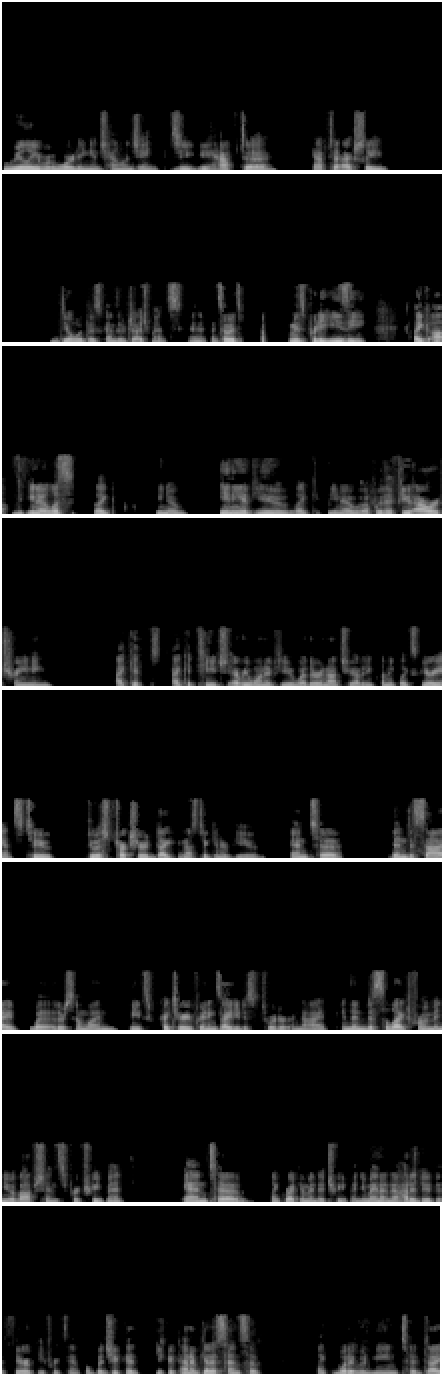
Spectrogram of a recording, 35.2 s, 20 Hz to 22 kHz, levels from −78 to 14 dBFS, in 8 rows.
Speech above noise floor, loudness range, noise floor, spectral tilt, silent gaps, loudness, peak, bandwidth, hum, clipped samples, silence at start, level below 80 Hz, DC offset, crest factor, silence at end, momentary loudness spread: over 66 dB; 4 LU; under -90 dBFS; -5.5 dB/octave; 2.97-3.07 s, 4.10-4.85 s, 7.08-7.22 s, 13.90-14.28 s, 21.20-21.44 s, 27.88-28.17 s; -25 LUFS; -4 dBFS; 8 kHz; none; under 0.1%; 0 s; -66 dBFS; under 0.1%; 20 dB; 0 s; 12 LU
